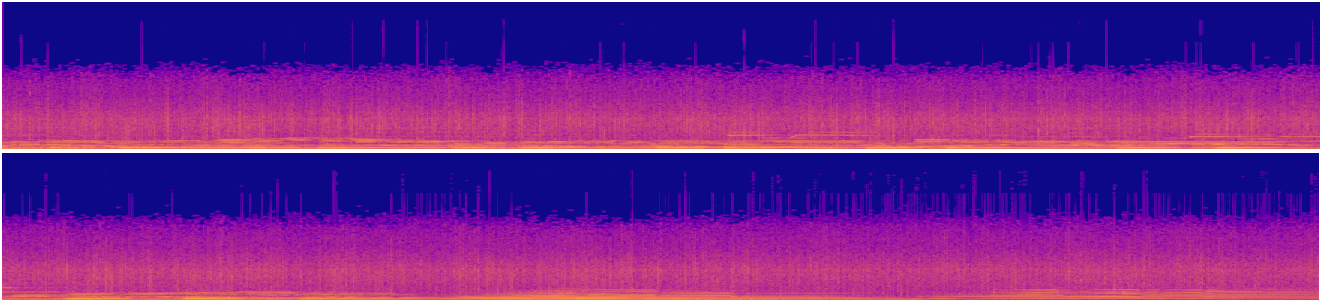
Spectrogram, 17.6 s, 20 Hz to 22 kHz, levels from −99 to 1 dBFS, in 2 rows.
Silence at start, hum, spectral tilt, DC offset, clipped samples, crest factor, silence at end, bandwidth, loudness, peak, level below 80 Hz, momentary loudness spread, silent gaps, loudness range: 0 s; none; -4.5 dB/octave; under 0.1%; under 0.1%; 14 dB; 0 s; 13 kHz; -28 LUFS; -12 dBFS; -56 dBFS; 9 LU; none; 6 LU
